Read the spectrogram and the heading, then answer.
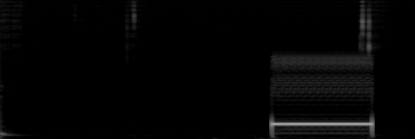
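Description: A single telephone ringing tone on the line as a friend is phoned during a quiz-game lifeline call. After near silence, one steady, even-pitched tone sounds for about a second and then stops.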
